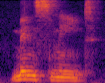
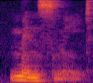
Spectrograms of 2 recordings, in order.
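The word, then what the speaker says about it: mincemeat: hear the second word pronounced with its primary stress on the first syllable anyway making the two words exactly the same mince meat mince meat so you will only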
